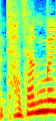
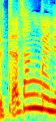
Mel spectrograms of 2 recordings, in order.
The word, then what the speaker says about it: 자장면: 만들어진 게 아니면 왜 짜장면 같은 경우도 원래 자장면 이라고 읽어야 되는데 짜장면 이라고 하니까 그거 사진 들어가자 그래야 그것처럼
